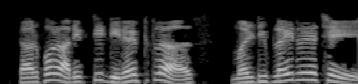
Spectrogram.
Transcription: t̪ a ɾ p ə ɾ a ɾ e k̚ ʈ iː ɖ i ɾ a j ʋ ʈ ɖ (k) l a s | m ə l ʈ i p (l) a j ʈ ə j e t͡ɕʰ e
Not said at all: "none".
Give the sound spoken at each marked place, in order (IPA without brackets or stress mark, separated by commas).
k, l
